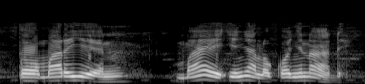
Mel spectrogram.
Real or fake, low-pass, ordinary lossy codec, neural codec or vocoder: real; 7.2 kHz; none; none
